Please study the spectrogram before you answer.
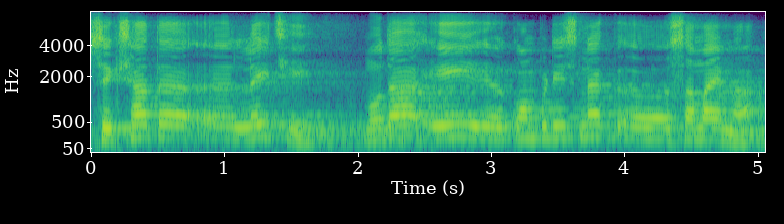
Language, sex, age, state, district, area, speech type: Maithili, male, 18-30, Bihar, Supaul, rural, spontaneous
